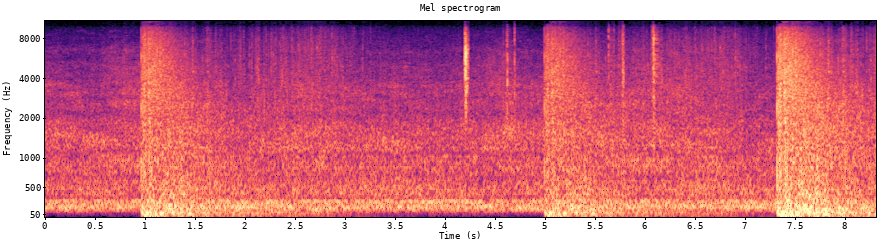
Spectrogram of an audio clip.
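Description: Explosions boom loudly, one after another.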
